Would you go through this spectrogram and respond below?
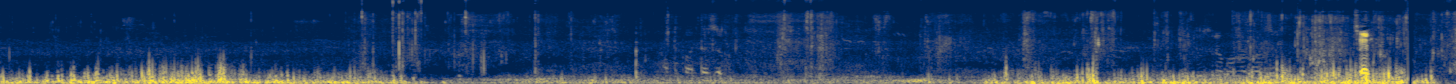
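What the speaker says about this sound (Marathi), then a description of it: "हे बघा मावलावर जाण्यासाठी बोट आलेली आहे आपली." Fishing boat engine idling as it pulls up at Karanja jetty, a low rumbling chug that fades midway and rises again, with wind buffeting the microphone and people talking nearby.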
